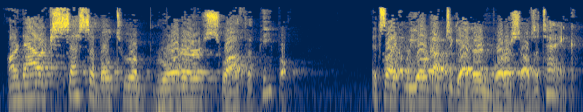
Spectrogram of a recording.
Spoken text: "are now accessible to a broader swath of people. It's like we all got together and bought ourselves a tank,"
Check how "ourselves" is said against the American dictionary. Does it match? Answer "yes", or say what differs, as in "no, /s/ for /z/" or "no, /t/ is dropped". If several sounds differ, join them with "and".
yes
